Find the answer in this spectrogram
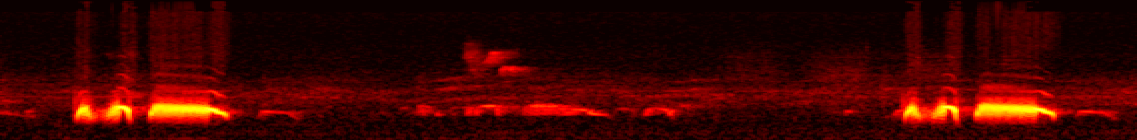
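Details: Spotted dove call meant to stimulate wild-caught doves; two identical phrases about five seconds apart, each two quick rounded notes and a long trembling coo, with quiet cooing between.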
